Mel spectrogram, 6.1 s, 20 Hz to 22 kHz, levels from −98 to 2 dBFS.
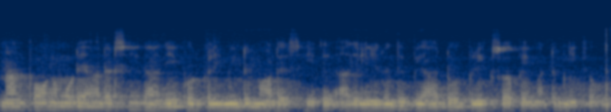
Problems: low volume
